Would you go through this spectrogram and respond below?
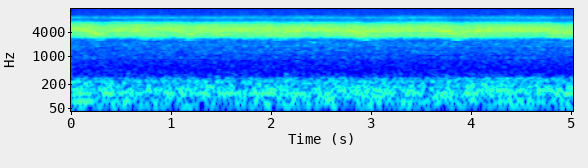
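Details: Cicadas at sunset giving a loud, shrill, unbroken high drone that holds steady throughout, over a constant low rumble.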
